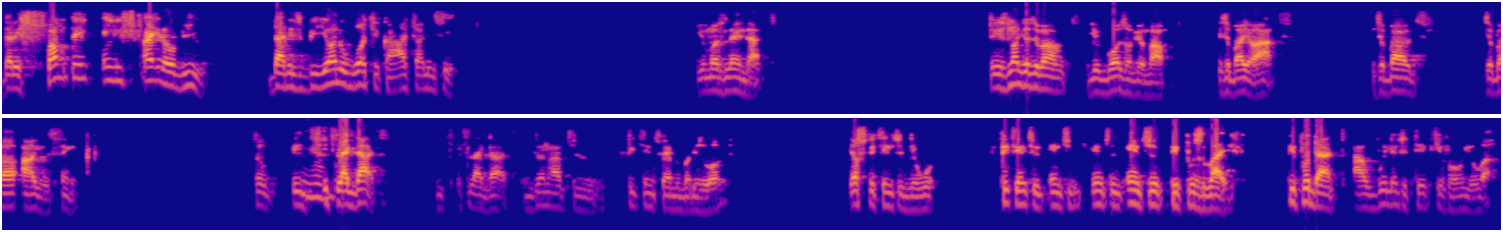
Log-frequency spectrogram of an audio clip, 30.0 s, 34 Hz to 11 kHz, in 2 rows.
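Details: Adult man who has stammered for over 20 years, worse with nervousness and fear, with a family history (brother and sister also stammer); stuttering.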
